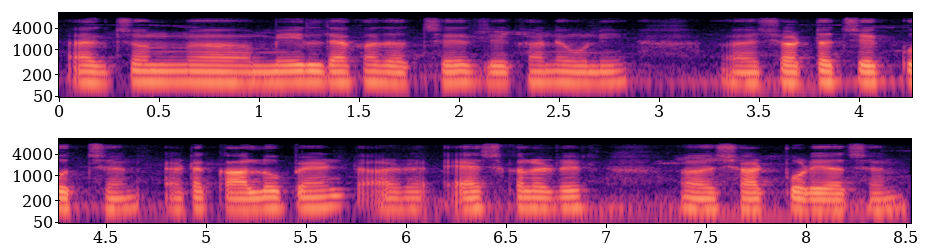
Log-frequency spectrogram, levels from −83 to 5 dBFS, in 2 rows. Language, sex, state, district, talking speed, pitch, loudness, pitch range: Bengali, male, Tripura, South Tripura, 140 wpm, 120 Hz, -20 LUFS, 115-125 Hz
